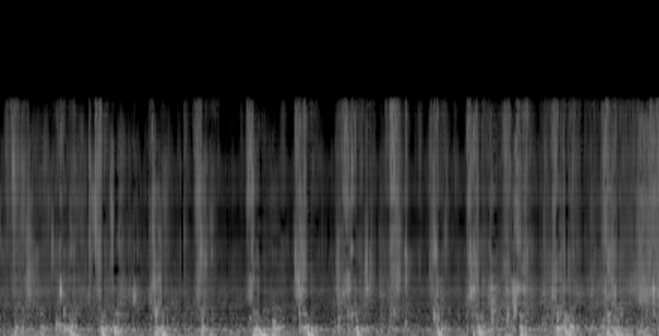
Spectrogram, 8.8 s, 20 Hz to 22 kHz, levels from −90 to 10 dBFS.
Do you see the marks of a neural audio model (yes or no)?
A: yes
